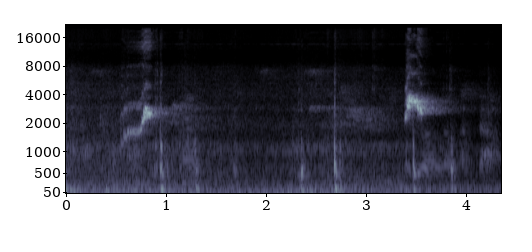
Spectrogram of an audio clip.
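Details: Red-whiskered bulbul, an older captive bird with a forest-type voice, in morning singing practice. Two separate loud whistled notes, each sliding upward, stand apart over soft background hiss and a few clicks.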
